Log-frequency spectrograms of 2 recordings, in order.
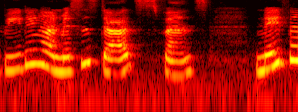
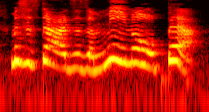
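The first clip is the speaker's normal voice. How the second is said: yelling; 5 semitones higher, 5 dB louder than usual. A narrator's reading. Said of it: "They wanted to yell".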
